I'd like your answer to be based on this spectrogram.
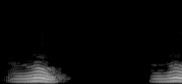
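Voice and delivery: উ formed with rounded lips only; waw with pesh. Shown as a demonstration. Teacher shows waw with pesh from the lips. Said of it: "পেশ দিয়ে".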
